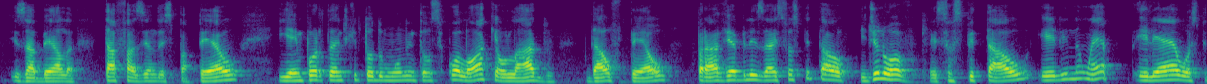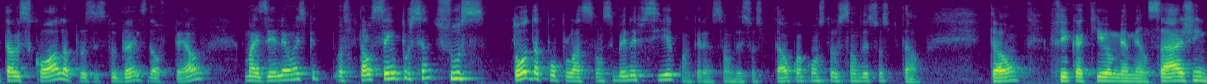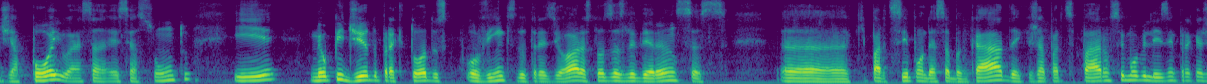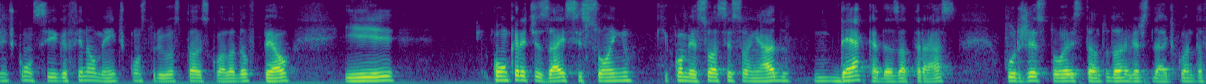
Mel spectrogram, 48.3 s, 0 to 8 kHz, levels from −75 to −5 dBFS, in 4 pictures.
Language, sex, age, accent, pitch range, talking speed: Portuguese, male, 40-59, Brazilian, 115-145 Hz, 160 wpm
